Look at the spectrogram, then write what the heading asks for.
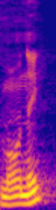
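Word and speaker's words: μονή: sommaire c'est en grec le mot monnaie m o n e en prononce monnaie et ce mot est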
